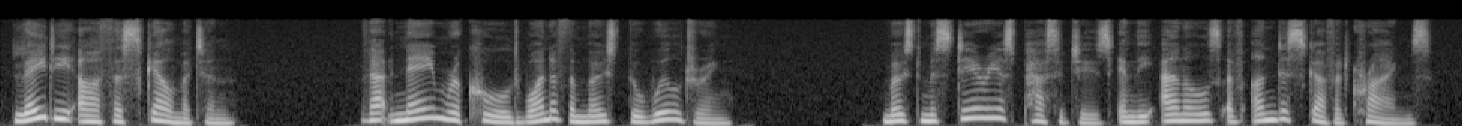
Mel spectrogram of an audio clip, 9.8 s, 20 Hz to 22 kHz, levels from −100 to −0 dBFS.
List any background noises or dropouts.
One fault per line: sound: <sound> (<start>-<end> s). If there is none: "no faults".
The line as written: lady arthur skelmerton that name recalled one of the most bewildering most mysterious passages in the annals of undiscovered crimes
no faults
